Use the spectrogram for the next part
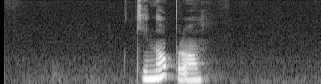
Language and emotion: Russian, neutral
